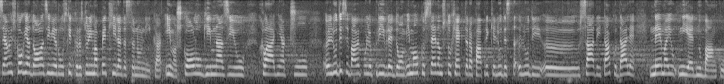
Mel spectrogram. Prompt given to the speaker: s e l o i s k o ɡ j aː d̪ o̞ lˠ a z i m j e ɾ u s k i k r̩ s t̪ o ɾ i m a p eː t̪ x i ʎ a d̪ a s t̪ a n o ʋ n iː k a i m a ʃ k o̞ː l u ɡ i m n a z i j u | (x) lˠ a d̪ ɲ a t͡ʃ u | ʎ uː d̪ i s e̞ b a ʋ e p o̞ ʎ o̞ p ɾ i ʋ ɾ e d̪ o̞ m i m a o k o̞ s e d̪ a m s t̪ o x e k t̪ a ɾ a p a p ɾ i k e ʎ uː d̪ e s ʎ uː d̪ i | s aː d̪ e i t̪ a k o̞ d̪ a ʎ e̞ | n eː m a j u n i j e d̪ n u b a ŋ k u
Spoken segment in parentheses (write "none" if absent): x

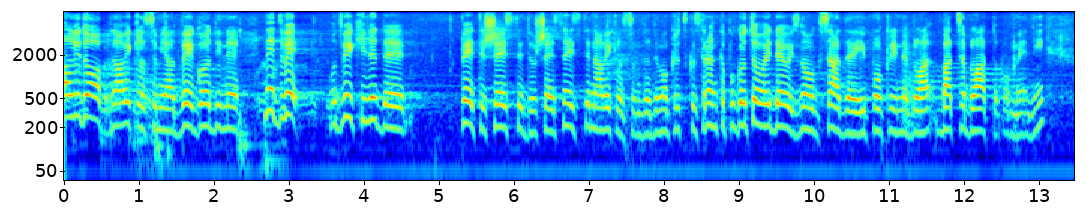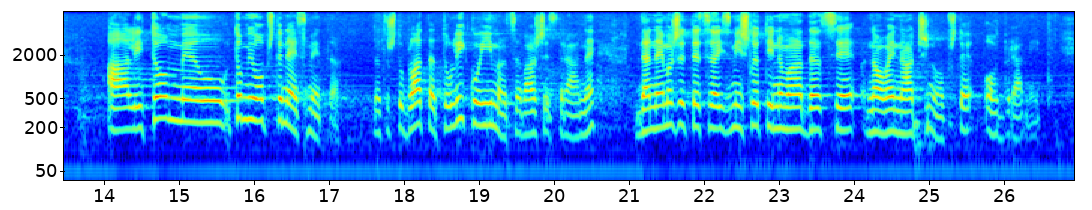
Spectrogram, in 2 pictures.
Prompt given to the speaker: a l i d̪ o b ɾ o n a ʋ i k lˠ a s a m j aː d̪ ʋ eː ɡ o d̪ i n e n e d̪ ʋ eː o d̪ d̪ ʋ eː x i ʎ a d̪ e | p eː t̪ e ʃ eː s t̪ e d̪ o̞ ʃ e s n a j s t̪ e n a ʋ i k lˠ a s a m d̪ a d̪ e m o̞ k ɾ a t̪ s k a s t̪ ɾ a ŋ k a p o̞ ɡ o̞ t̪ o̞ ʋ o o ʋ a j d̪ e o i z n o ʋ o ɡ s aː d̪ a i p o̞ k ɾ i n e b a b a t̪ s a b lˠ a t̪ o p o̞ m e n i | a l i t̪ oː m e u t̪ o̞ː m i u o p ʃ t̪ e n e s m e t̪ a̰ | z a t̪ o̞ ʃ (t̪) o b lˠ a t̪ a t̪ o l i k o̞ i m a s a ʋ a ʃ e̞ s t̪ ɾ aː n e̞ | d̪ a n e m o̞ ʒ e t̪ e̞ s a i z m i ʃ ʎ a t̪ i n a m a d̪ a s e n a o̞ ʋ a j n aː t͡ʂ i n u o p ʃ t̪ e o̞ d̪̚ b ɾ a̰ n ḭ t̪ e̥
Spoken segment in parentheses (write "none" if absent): t̪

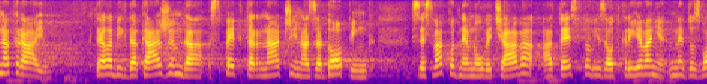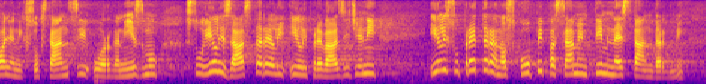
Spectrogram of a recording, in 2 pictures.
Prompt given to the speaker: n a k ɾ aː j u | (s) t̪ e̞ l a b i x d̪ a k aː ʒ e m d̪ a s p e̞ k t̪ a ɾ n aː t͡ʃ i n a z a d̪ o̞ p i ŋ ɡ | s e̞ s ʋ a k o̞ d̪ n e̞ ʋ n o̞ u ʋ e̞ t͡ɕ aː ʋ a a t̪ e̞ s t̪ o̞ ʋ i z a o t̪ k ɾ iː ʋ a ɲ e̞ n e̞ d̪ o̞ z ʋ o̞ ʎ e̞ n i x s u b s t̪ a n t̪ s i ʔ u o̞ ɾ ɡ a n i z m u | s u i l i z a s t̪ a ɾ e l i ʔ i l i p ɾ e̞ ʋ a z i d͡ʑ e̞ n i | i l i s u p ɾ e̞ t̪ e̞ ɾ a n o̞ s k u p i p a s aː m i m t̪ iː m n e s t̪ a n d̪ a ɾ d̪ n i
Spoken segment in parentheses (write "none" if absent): x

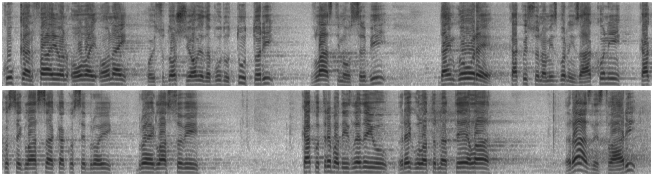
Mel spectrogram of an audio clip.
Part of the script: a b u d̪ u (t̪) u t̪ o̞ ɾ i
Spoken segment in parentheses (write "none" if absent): t̪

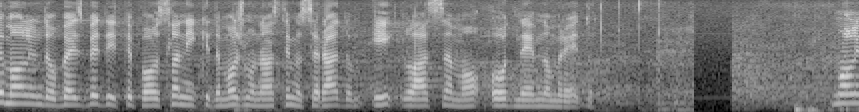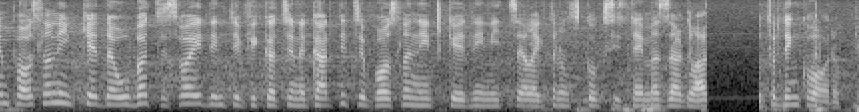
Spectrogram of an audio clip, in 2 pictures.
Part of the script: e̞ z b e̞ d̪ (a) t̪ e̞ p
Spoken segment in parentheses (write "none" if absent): i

